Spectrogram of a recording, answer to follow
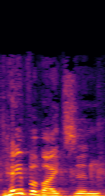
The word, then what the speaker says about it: Hefeweizen: Pronounced Hefeweizen, it means literally yeast wheat.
